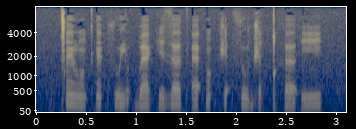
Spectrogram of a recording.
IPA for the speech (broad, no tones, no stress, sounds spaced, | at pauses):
ǀ ɛ̃ β ɔ̃ kʼ ɛ̃ ʔ sʷ ɜ j ʊ ʔ b æ k i z ɜ tʼ æ ʔ ɔ̃ ʔ t͡ʃ ɛ ʔ s u d͡ʒ ɒ ǃʰ ɜ ʔ i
